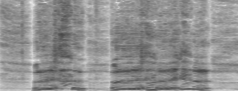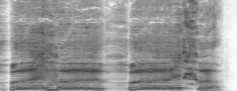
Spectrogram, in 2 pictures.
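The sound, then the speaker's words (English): Several loud throat-clearing bursts and rasping coughs come in three or four long, effortful rounds with short pauses between, sounding exaggerated and deliberate, a performative display of coughing. “Yeah, dude, that's performative coughing, brother.”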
